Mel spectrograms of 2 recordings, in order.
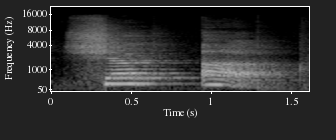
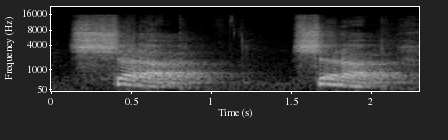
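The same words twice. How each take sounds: First: "shut up" slowly, two words with a gap; careful, unlinked "shut up"; separate words. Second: "shut up" run together as "sharap"; quick one-word "shut up", T flapped; fast linked pronunciation. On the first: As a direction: say "shut" and "up" apart, no linking. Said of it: "que na pronúncia rápida vai ficar". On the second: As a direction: link "shut up" with a tapped R for the T. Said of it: "na pronúncia rápida vai ficar". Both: Shown as a demonstration.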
